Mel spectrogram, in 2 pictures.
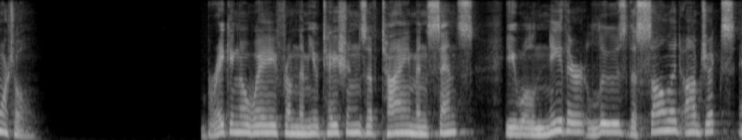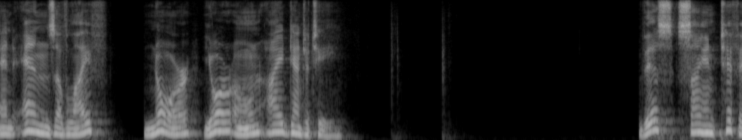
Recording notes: The Sunday service audio.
